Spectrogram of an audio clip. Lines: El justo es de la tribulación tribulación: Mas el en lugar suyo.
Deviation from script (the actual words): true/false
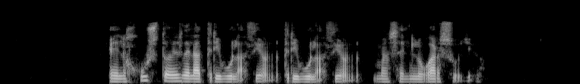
false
